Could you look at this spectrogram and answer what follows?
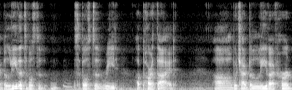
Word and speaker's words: apartheid: This is how you pronounce the word. Apartheid.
